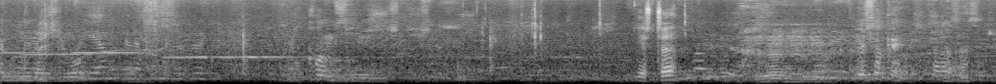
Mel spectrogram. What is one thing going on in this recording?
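An elderly man speaks calmly into a microphone in a reverberant room.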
